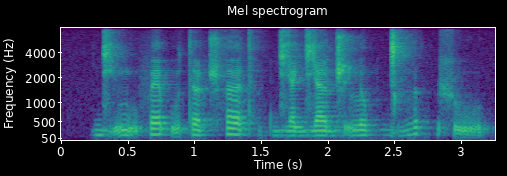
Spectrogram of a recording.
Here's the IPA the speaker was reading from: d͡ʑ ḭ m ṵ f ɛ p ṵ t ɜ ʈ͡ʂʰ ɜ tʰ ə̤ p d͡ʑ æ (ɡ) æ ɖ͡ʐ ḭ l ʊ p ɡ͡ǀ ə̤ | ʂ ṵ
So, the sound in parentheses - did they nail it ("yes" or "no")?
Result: no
